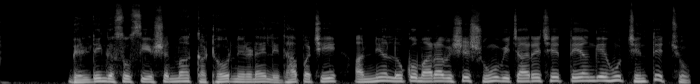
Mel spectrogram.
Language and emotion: Gujarati, fearful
